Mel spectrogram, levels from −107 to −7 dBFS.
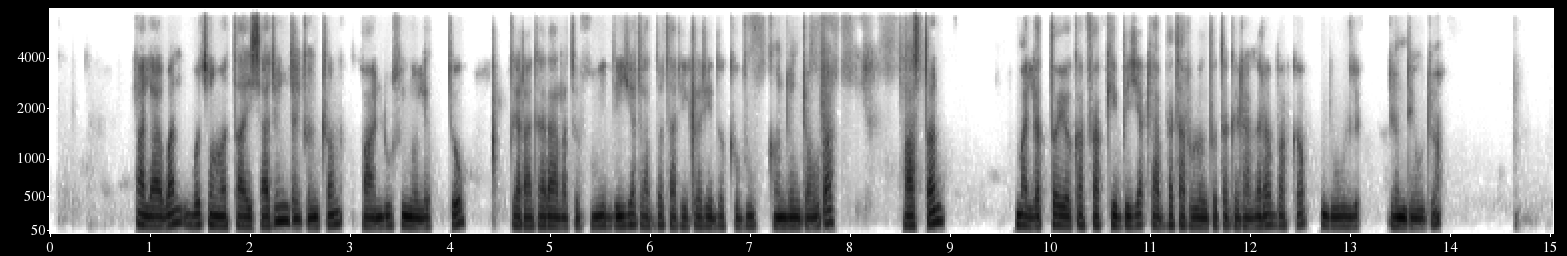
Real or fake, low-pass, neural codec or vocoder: fake; 7.2 kHz; codec, 24 kHz, 0.9 kbps, WavTokenizer, large speech release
